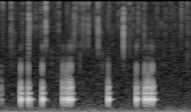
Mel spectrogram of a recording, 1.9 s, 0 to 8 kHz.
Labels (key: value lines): label: biophony, knock croak
recorder: SoundTrap 300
